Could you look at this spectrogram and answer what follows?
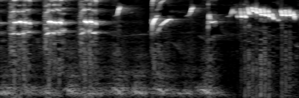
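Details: Asian glossy starling in full song: three harsh, buzzy bursts about every third of a second, then thin high whistled slurs and a rapid ticking trill near the end.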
